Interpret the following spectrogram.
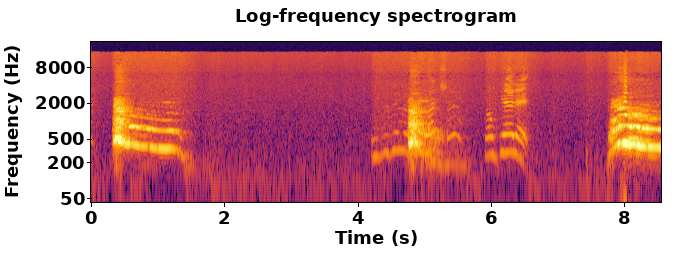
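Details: Bruce Wayne, a pet dog, facing his own reflection in a closet door's glass on 4.4.13 and 'discussing' with the 'other dog': three drawn-out, falling, moaning howls with long silent gaps between them.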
